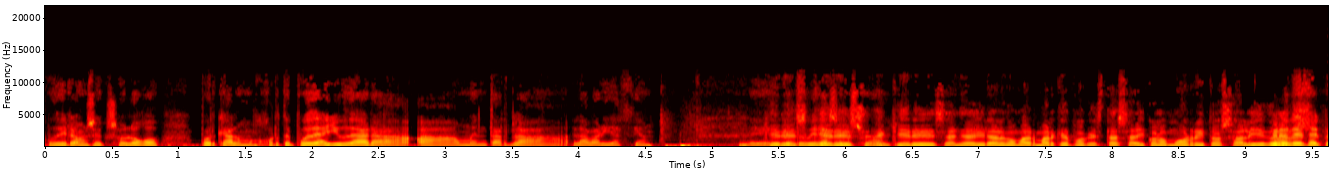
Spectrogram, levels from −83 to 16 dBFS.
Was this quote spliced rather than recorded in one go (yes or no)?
no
